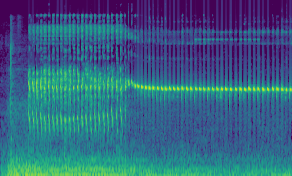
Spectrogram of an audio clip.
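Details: Ashy drongo recorded as training material for songbirds: a sharp opening note, then a buzzy, rapidly pulsed trill, then a long, high, evenly repeated whistled note series that stays at one pitch, with faint low hum.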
